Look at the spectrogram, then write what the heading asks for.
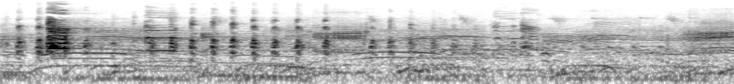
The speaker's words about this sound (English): I hear the chickens going cluck, cluck, cluck. They are dancing all around.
